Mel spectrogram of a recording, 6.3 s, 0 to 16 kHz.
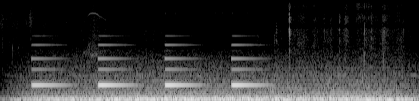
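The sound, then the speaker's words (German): Four short, bright warning chimes from a Hyundai Ioniq 6 speed limit warning ring out evenly, about once per second, over a steady low driving rumble. “Was sehr nervig war, da kann der Ioniq 6 jetzt wenig für, auch hier hatten wir diesen neuen Geschwindigkeitsbegrenzungston. Ach, ja. Und der klingt so.”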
